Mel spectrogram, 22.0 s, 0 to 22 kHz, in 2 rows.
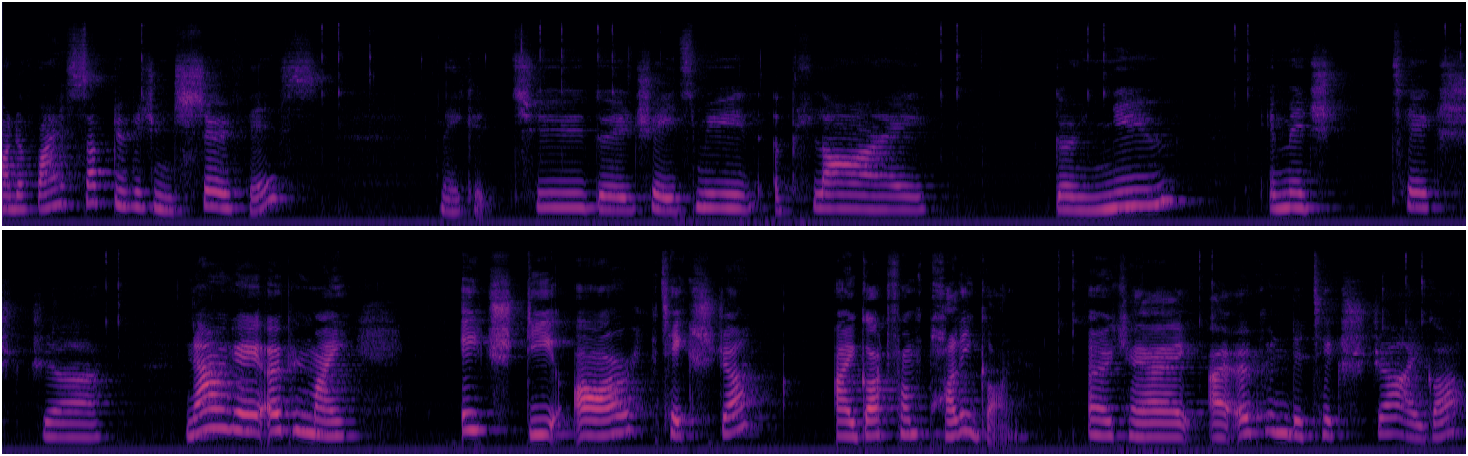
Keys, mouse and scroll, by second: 3.9 right click, 5.5 super+a, 6.9 click, 8.0 click, 9.1 click, 10.7 click, 19.8 click, 21.3 click.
